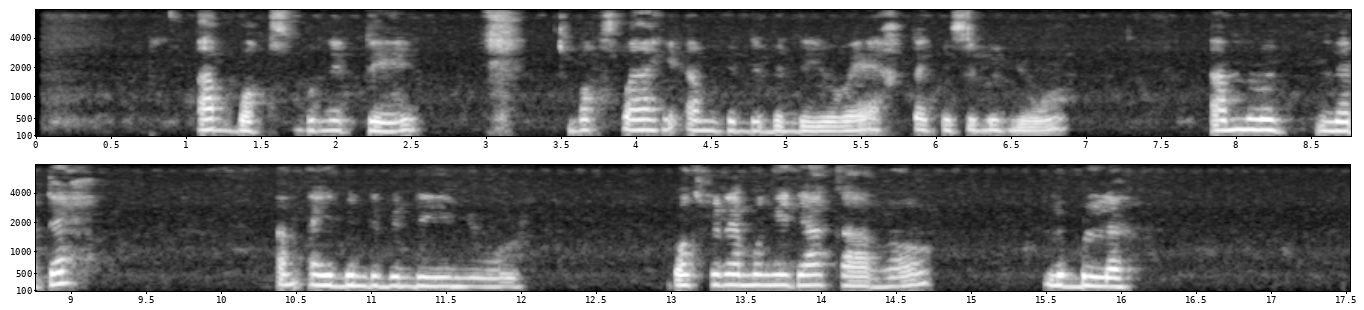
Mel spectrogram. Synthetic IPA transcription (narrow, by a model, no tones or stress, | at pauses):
ʔɐbɔksbuŋitɛː | bɔksbaːŋiʔɐmbəndəbəndəjuwɛ̰ːxtɐbusiluɲṵːl | ʔɐmlu | ɲətɛx | ʔɐmɐjbəndəbəndijuɲuːl | bɔksbunɛmuŋiɟakːarɔ | ləbəlːɐ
